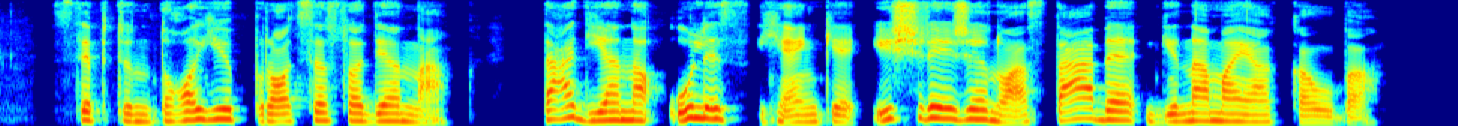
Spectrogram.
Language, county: Lithuanian, Klaipėda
